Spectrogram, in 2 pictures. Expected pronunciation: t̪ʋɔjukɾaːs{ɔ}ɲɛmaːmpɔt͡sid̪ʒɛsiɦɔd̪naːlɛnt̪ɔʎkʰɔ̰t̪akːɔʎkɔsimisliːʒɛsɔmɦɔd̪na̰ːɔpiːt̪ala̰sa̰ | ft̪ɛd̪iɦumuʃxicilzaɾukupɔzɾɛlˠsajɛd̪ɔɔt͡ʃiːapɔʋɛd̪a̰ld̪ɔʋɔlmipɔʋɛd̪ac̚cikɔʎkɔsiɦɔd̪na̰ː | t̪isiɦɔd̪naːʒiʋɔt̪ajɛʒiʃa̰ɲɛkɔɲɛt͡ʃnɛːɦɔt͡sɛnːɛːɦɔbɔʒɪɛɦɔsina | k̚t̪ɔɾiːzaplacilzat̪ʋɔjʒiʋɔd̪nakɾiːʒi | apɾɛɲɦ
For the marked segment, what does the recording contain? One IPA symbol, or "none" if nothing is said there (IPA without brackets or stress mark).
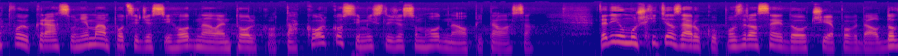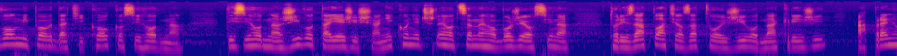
u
